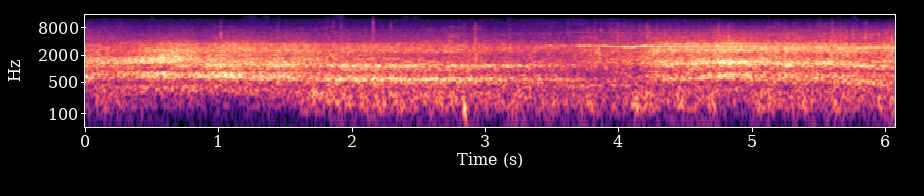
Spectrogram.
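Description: Ambient sound of a football match in a stadium during play: a steady wash of noise with no commentary. A thin, high, steady tone comes in about halfway through and is held for around three seconds.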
